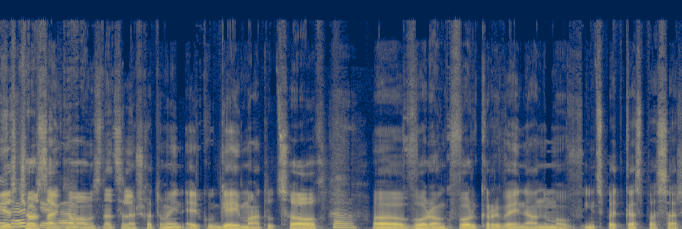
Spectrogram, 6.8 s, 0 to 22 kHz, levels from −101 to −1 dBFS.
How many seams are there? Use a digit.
1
